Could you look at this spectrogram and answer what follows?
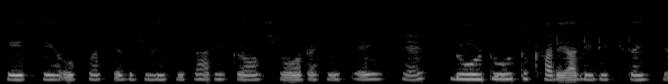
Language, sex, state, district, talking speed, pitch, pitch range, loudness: Hindi, female, Bihar, Saharsa, 160 wpm, 225 Hz, 215-235 Hz, -37 LUFS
